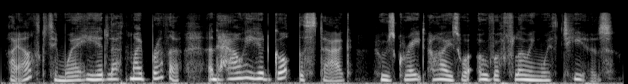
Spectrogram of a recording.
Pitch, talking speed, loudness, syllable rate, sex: 225 Hz, 220 wpm, -16 LUFS, 5.8 syllables/s, female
